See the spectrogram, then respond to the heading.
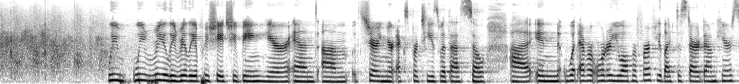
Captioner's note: applause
